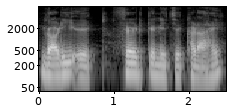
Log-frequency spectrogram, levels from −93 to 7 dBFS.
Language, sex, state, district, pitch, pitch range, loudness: Hindi, male, Odisha, Khordha, 105 Hz, 100-115 Hz, -20 LUFS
